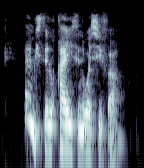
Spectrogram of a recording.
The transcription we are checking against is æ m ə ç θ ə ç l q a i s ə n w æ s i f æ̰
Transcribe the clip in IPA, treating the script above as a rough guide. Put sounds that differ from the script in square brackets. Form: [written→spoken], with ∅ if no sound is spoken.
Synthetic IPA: æ m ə ç θ ə [ç→∅] l q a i [s→θ] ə n w æ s i f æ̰

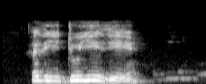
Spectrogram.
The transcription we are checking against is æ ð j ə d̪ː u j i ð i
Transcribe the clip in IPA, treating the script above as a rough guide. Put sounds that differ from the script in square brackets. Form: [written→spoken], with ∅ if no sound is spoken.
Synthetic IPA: æ ð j ə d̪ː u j i ð i

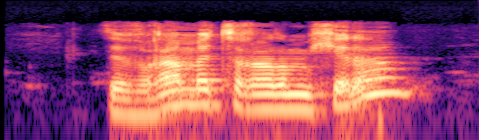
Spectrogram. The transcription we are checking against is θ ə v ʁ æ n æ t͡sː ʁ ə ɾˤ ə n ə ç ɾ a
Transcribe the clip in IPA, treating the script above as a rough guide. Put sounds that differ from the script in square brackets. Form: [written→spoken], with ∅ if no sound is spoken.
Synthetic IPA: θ ə v ʁ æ [n→m] æ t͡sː ʁ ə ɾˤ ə [n→m] ə ç ɾ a

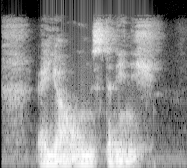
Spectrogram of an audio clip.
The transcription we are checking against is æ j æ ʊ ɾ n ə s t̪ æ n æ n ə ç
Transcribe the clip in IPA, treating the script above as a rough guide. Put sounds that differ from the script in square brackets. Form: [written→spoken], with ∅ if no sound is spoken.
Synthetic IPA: æ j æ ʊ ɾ [n→m] ə s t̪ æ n [æ→i] n ə ç

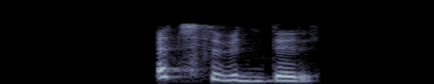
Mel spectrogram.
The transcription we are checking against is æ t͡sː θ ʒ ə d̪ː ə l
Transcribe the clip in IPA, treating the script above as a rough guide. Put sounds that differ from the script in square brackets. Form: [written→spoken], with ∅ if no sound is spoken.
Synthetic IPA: æ t͡sː θ [ʒ→v] ə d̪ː ə l

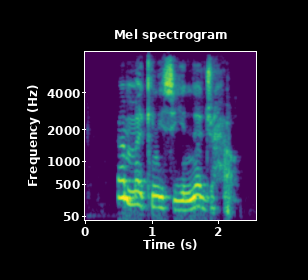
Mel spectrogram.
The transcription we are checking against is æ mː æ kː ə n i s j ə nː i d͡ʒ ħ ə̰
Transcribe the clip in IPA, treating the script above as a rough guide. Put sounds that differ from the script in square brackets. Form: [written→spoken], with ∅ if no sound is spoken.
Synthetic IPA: æ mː æ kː ə n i s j ə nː [i→æ] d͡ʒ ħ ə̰

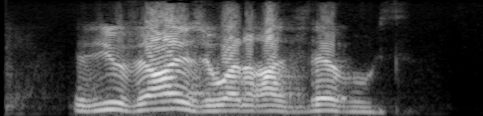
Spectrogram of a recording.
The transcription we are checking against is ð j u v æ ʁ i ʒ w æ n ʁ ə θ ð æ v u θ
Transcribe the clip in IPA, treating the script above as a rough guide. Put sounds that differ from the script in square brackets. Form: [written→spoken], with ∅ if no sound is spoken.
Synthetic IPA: ð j u v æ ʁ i [ʒ→z] w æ n ʁ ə θ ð æ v u θ

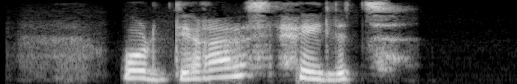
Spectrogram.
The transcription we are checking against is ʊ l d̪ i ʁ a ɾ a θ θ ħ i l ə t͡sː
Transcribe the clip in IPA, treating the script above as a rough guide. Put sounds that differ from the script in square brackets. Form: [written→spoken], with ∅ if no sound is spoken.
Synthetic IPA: ʊ [l→ɾ] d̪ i ʁ a ɾ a [θ→s] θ ħ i l ə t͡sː

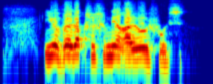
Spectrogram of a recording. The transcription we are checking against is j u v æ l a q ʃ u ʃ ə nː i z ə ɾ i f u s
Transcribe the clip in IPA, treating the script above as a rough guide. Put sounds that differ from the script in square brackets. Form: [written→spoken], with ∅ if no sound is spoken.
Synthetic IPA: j u v æ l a q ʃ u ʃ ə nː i [z→ʁ] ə ɾ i f u s

